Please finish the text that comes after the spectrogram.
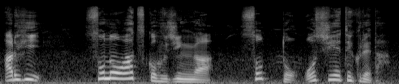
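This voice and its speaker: A man's voice: high voice, huge pitch swings, moderate pace. A man reading a scripted documentary narration with a theatrical storyteller's delivery.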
